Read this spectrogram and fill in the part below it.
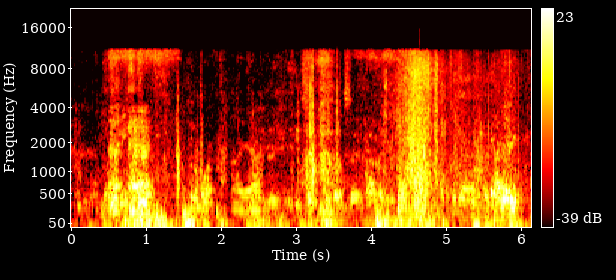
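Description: An elderly man speaks steadily through a microphone in a room with some echo.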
